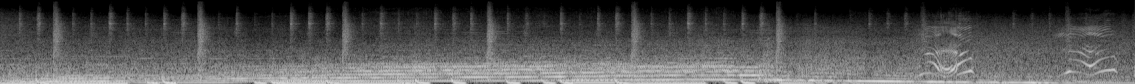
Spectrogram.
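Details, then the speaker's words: Turbocharged 285 hp Vauxhall Zafira, baseline dyno pull before remap; strong smooth pull rising steadily through the rev range, no misfire or breaking up, running clean under load. "that was healthy no breaking up we don't know what the map is like but that sounded good"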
